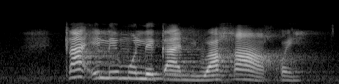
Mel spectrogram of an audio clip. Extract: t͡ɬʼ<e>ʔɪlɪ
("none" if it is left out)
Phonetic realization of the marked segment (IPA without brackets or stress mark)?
a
